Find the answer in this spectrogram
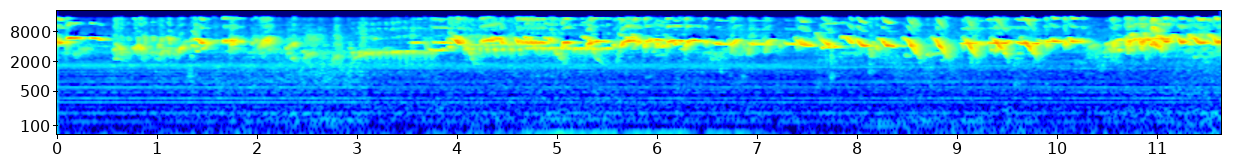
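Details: Hand-tame Pacific parrotlet on 26 November 2021 keeping up nearly nonstop high, scratchy chirps and tweets for over ten seconds, quick notes packed closely in uneven runs, a quiet hum in the background.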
